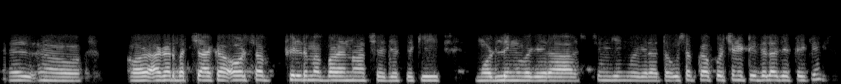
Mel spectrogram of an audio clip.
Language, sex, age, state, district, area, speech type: Maithili, male, 18-30, Bihar, Purnia, urban, conversation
